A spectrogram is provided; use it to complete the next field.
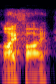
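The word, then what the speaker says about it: IAIFI: for artificial intelligence and fundamental interactions so we pronounce our acronym IFI and here you see uh the II logo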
